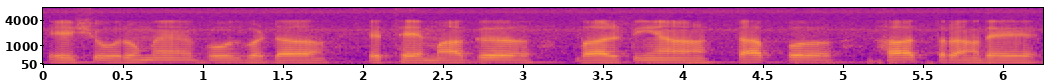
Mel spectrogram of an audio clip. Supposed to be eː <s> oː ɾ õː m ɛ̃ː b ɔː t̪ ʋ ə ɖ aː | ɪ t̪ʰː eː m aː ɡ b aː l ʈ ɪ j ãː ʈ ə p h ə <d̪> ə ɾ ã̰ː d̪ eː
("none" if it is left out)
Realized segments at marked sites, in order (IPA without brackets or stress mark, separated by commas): ʃ, t̪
